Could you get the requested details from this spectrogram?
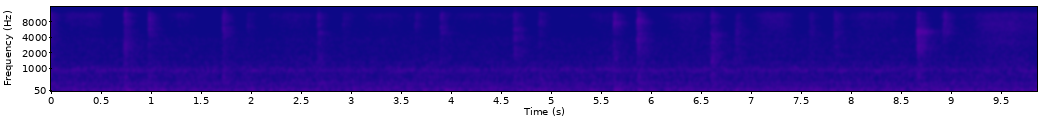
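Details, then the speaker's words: Head-to-toe nursing exam: percussion of the lung fields in the intercostal spaces, soft quick taps spaced across the back of the chest. "So now we'll peruss the lung fields in the intercostal spaces."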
